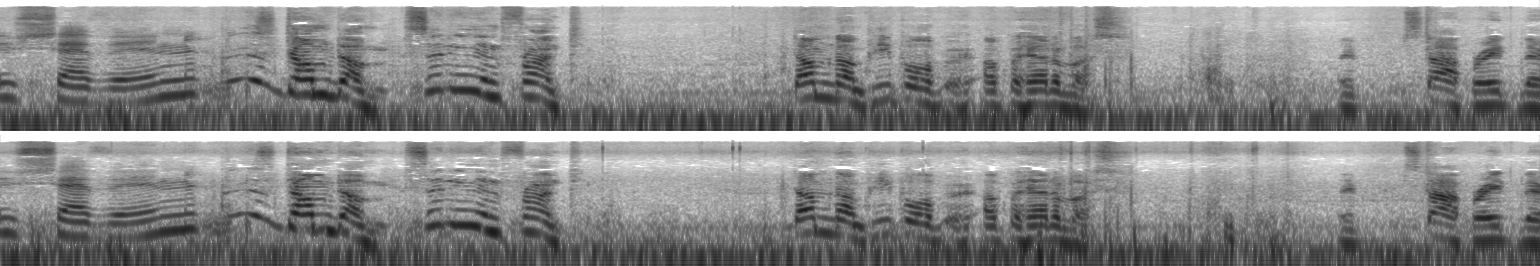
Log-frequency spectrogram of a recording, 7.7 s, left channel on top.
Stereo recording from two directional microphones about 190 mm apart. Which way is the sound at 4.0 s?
20° left (ahead or behind).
